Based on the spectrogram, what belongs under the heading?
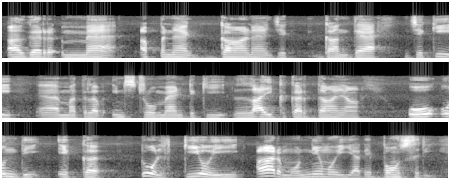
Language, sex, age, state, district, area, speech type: Dogri, male, 30-45, Jammu and Kashmir, Reasi, rural, spontaneous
